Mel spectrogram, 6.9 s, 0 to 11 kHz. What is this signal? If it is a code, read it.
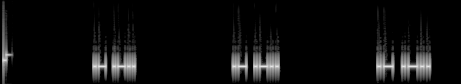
Morse code, heard as a keyed tone, about 30 wpm, 700 Hz. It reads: AL AL AL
